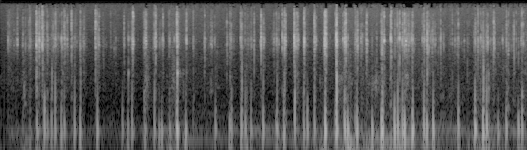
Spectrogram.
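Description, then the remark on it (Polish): Steady, fast typing on the computer keyboard used every day, a dense run of sharp key clicks with no talking, growing a little louder and busier toward the end. “Najpierw klawiatura, która normalnie, z której korzystam codziennie.”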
